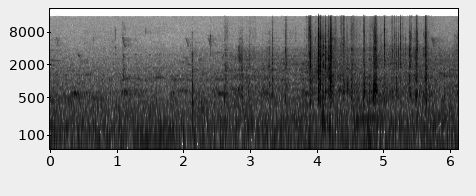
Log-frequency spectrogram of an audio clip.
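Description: Plastic bag crackling as it is handled, a cluster of sharp crackles starting about four seconds in and lasting under two seconds.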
